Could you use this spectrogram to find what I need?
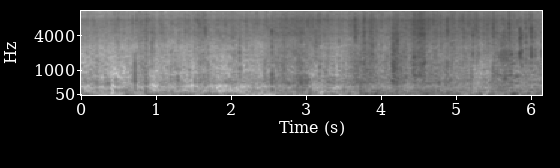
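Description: Heavy tent fabric rustles and flaps as it is pushed aside.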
